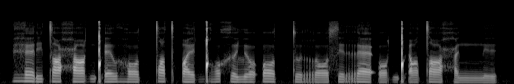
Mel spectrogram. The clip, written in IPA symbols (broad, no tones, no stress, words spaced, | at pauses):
ɦɛɾi tɑħɑǃʼɛʊ̯ ɦɔtːætˤ ʔɛɡ͡ǃɔ xəlʲɔʔɔtːʊ rɔsɪ ræʔɔ ǃʼɛtˤɑħɪ nːɪ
